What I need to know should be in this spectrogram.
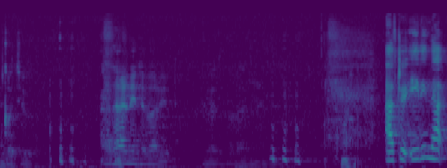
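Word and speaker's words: কচু: The two cowherd boys, Jambula and Rasala, then bring Krishna pan made with betel nuts, fancy spices, and kachu. How do you say that? Kochu.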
